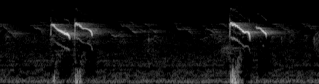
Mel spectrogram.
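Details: White-eye (pleci) lure recording for training birds in the ngalas song style: two short bursts of high, clear, downslurred whistled notes, each burst of two quick phrases, about 1.8 seconds apart, with quiet between.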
